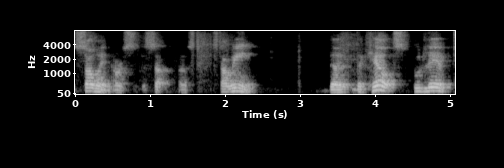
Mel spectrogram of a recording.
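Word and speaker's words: Samhain: to the ancient uh Celtic Festival of saen pronounced SN or sinen the the Kelts who lived 2,000 years ago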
